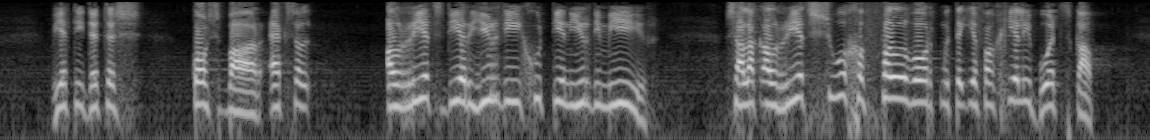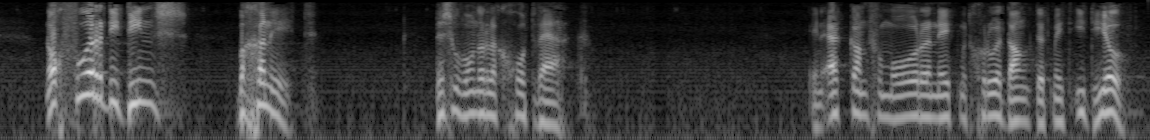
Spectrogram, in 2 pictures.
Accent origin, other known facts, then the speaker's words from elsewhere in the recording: Namibia; moved away; Ek kom oorspronklik uit Suidwes, Namibië, daar gebore en groot geword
